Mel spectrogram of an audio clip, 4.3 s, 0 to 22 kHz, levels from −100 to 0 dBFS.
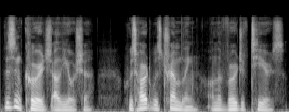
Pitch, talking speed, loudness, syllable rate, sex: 115 Hz, 165 wpm, -19 LUFS, 5.7 syllables/s, male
